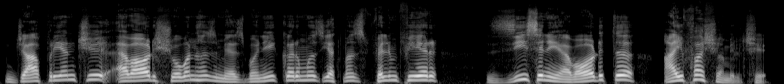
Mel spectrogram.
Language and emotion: Kashmiri, neutral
